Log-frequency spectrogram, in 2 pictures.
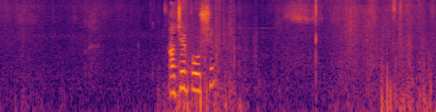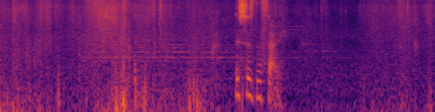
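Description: Silk fabric rustles and swishes as it is handled.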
